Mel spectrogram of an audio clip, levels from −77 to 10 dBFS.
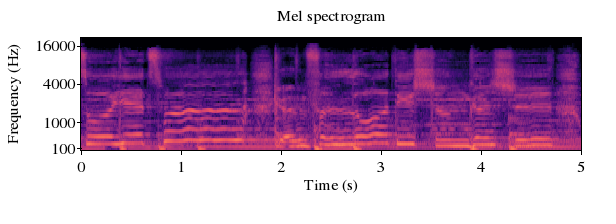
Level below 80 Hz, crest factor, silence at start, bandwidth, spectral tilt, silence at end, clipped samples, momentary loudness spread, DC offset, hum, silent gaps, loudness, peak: -36 dBFS; 14 dB; 0 s; 17 kHz; -4 dB/octave; 0 s; under 0.1%; 3 LU; 0.3%; none; none; -18 LUFS; -4 dBFS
